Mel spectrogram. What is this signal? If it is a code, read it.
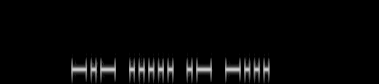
Morse code, heard as a keyed tone, about 32 wpm, 700 Hz. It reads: K5AB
